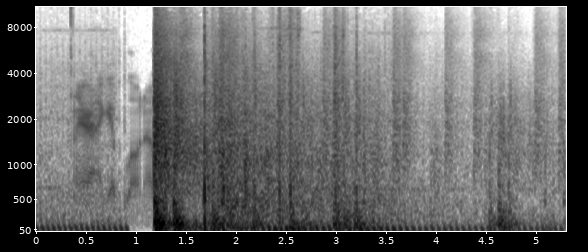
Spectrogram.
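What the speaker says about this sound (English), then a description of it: "There, I get blown up." A sudden loud blast in the video game Facility Epsilon, a sharp explosion breaking a quieter moment and followed by crackling gunfire and rumbling debris that fade over several seconds.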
